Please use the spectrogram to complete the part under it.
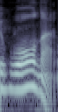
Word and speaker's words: walnut: You say walnut. Walnut. Like you're saying wool, like walnut. from a sheep.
